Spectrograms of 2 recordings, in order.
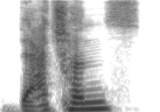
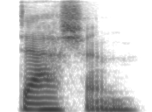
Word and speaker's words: dachshund: how you say it dachans uh there you go i don't i don't think this is a ch hard sound i think it's like a dashen okay so a guy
